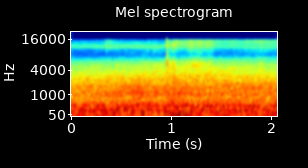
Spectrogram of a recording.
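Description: Onions, mint and ginger-garlic paste frying in oil in a pot, a steady sizzle.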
